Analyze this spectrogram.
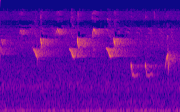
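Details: Common nightingale in spring delivering quick falling whistles three times in a row, then two lower chirps and a final sharp note, with quiet low background noise.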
